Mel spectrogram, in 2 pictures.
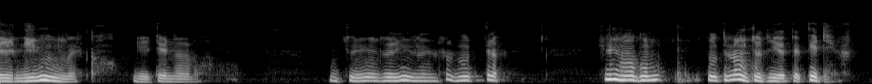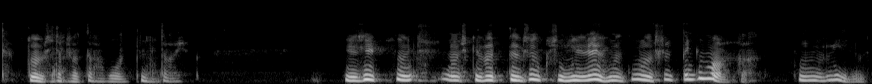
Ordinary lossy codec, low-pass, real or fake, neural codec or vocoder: none; 7.2 kHz; fake; autoencoder, 22.05 kHz, a latent of 192 numbers a frame, VITS, trained on one speaker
